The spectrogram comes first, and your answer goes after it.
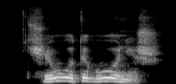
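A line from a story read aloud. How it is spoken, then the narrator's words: Booming. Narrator (Russian): прогудел Гефестай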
